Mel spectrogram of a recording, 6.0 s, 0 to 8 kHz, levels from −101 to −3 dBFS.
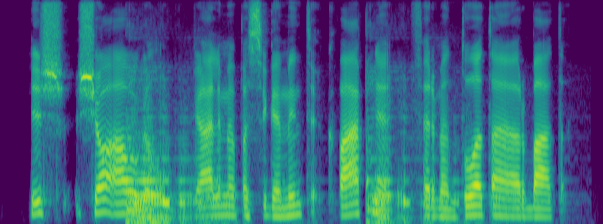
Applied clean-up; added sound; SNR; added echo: neural mask model RNNoise.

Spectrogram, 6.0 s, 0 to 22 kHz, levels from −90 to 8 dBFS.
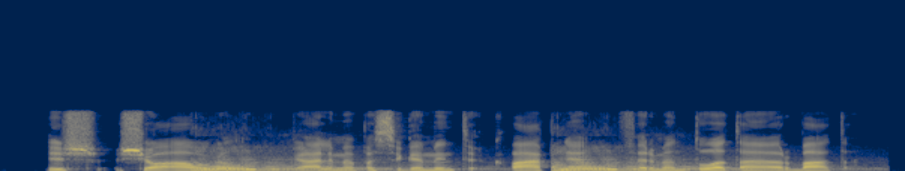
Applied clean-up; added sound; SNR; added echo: none; Organ; 3 dB; none.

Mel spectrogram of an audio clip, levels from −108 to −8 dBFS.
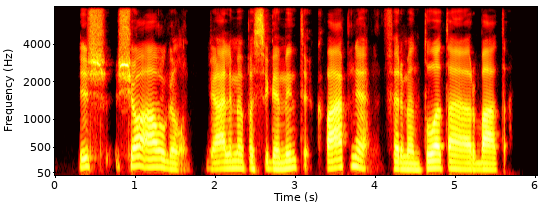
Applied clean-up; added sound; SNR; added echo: neural mask model Resemble Enhance denoiser.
